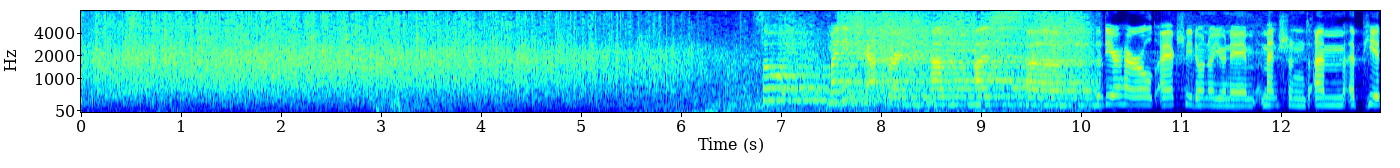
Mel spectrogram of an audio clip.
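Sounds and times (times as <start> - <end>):
round of applause: 0.0 - 7.2
speech: 8.5 - 12.9.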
